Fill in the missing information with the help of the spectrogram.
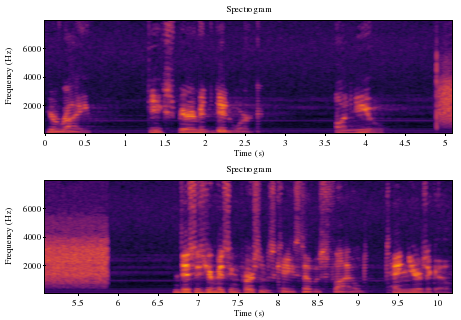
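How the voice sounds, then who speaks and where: Guy playing cold secret agent questioning someone, kinda deep, controlled and polite but menacing, bit of hum behind him, horror audio drama. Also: fairly even intonation, slow pace, gravelly, pauses often. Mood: calm, grave. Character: cold, composed mysterious male interrogator from secret organization.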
